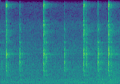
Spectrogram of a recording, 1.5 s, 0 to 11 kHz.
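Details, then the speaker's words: John Deere Z375R mower: sharp uneven clacks about four a second as the engine is turned over, from play in the loose electric PTO clutch, which turns separately from the crankshaft; loose PTO clutch clatter. "So that noise is just the looseness in here. This is that electronic PTO, because this right here turns separate than this."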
